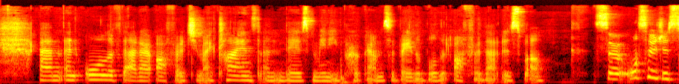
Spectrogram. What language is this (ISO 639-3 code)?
eng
